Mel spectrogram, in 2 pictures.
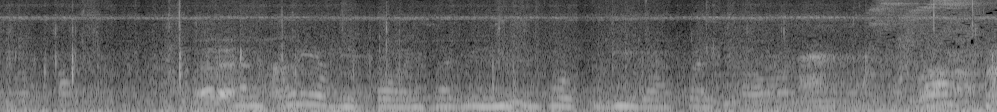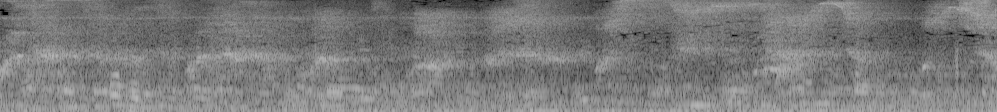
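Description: People chat nearby outdoors.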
